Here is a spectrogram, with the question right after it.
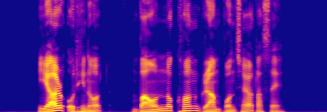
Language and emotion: Assamese, neutral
